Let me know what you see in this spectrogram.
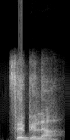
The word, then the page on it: fibula: Indian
